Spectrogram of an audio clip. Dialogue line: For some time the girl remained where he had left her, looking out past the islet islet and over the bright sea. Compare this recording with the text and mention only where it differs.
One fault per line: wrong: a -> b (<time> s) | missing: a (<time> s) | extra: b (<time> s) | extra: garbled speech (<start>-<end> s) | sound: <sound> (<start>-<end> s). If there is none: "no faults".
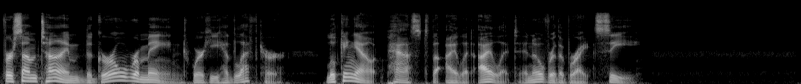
no faults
